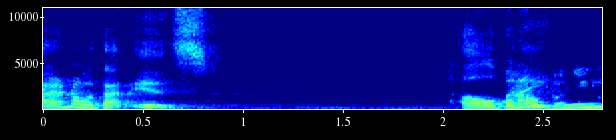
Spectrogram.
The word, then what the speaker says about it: Albany: how do you guys pronounce Albany. this? pronounce what? And Wait, then In, repeat that. D&D crew? I don't know what that is. Albany?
